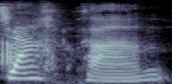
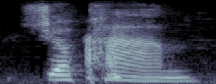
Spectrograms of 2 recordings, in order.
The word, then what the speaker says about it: Japan: one is very important it's yeah it's not jack pan it's Japan kept our hands yeah we say don't ask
